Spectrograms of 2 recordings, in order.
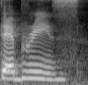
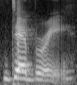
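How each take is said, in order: First: A final S sound is heard. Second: No final S sound is heard. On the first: The speaker calls it wrong. "it's not pronounced as debris" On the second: The speaker calls it right. "It is debris"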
